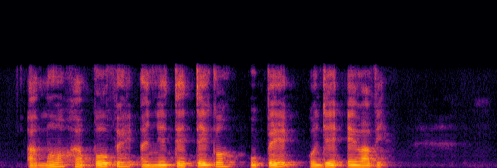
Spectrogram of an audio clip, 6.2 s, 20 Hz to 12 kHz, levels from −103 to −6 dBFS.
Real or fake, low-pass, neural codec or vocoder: fake; 7.2 kHz; codec, 16 kHz, 4 kbps, FunCodec, trained on Chinese and English, 50 frames a second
